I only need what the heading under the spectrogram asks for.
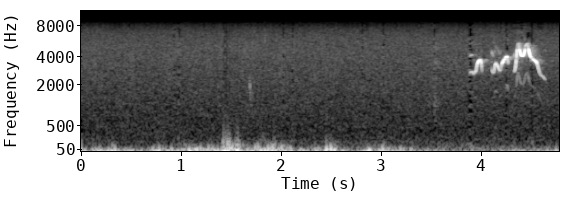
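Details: A common buzzard in Spain on 15 February 2023, during a failed hunting attempt, gives one brief, high mewing call that rises then slides down, over steady wind rumble.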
